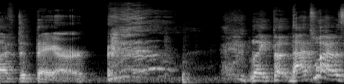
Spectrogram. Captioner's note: laughing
